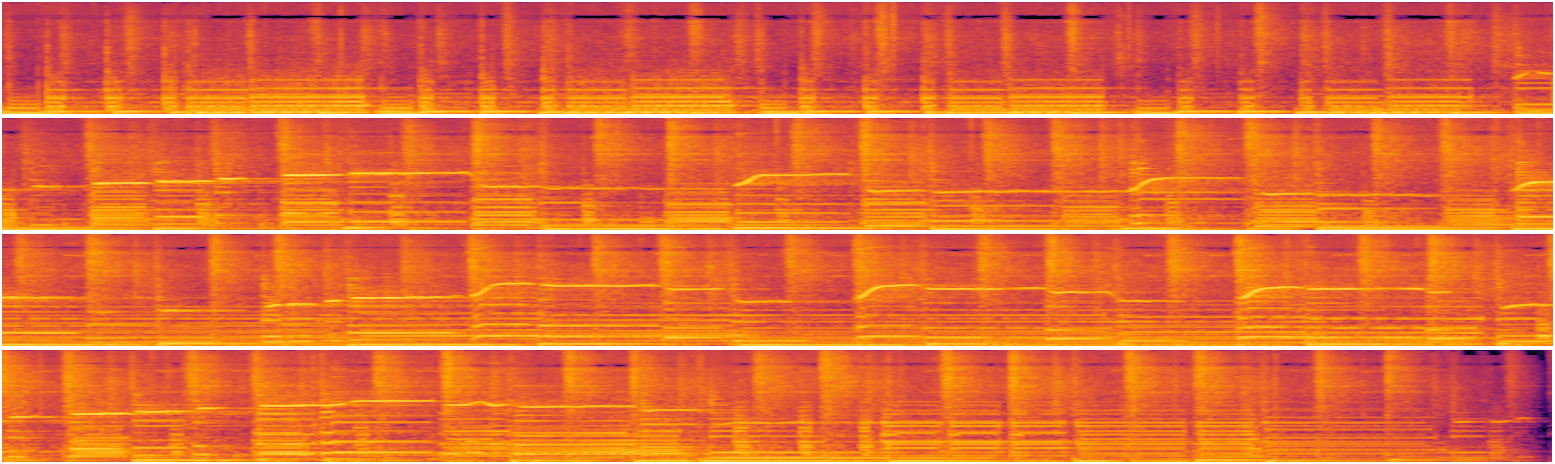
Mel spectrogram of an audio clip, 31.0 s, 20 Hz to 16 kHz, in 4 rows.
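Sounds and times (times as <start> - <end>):
full band accompaniment: 0.0 - 31.0
harmonica player whistling a lilting jazz waltz melody: 0.2 - 31.0.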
